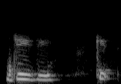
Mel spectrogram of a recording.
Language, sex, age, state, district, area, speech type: Hindi, female, 60+, Madhya Pradesh, Bhopal, urban, conversation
